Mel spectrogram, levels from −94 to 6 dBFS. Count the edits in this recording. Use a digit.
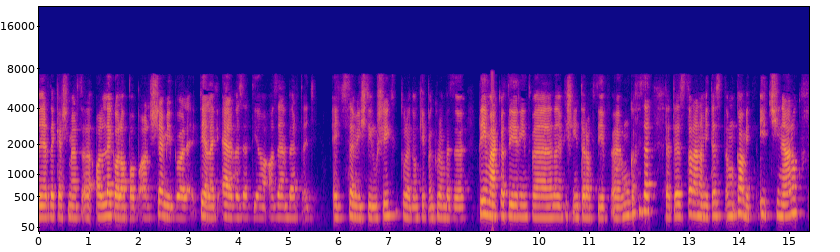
2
